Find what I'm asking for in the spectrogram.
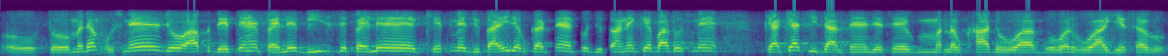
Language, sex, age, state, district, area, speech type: Hindi, male, 30-45, Bihar, Begusarai, rural, conversation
